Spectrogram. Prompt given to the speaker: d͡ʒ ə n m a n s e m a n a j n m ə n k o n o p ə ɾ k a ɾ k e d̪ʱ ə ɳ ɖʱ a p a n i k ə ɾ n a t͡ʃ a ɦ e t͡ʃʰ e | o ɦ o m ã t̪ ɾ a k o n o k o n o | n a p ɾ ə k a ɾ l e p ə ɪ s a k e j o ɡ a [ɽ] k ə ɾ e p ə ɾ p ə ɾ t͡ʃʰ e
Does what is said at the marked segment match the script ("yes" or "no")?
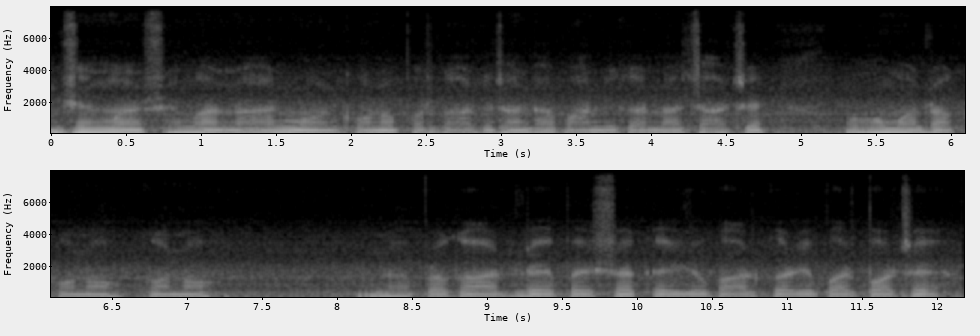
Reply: no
